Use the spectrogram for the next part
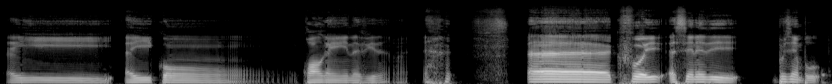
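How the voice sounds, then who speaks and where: A man's voice: mid-range voice, clear, resonant tone, no room sound, studio quality. A young man with a Portugal accent hosting a casual solo podcast, rambling in slang with constant fillers. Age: young adult. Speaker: podcast host.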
